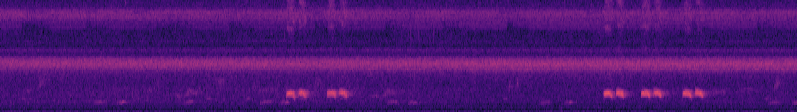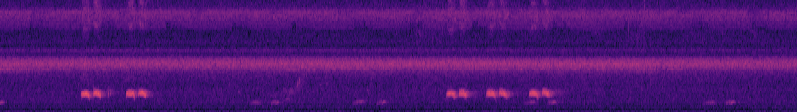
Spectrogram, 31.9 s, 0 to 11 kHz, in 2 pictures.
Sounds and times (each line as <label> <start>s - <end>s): Cicadas sound 0.0s - 31.8s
